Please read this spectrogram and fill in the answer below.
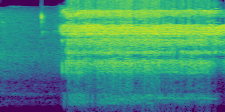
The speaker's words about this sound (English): So it goes like all different snores. Oh, that's another one. Here it comes.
